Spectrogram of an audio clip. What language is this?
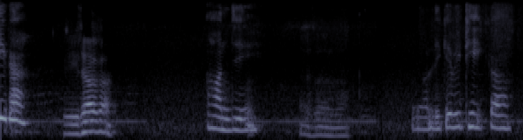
Punjabi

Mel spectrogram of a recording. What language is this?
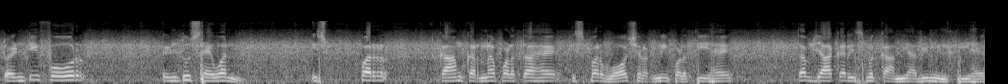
Urdu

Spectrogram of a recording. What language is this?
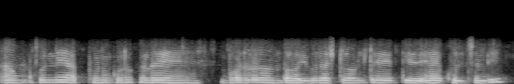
Odia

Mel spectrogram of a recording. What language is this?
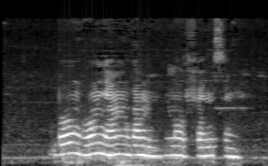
Medumba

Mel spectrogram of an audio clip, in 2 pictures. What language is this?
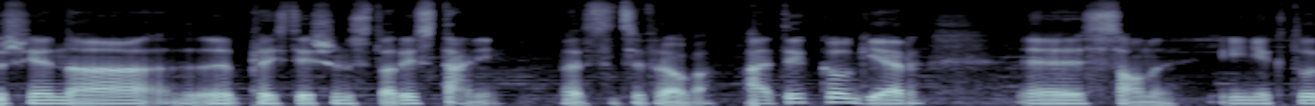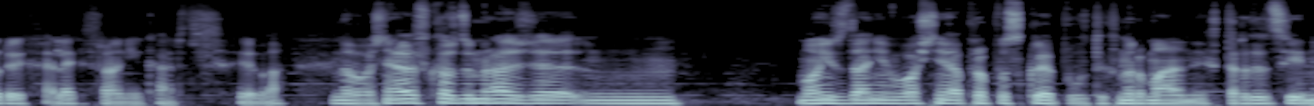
Polish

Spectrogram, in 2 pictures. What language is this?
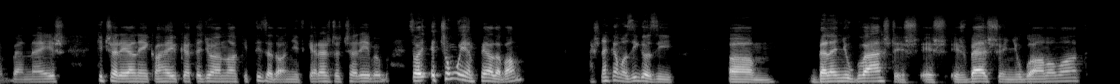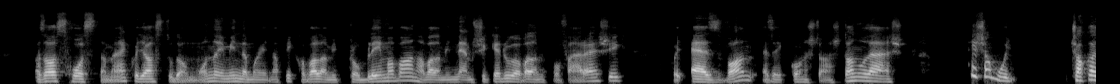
Hungarian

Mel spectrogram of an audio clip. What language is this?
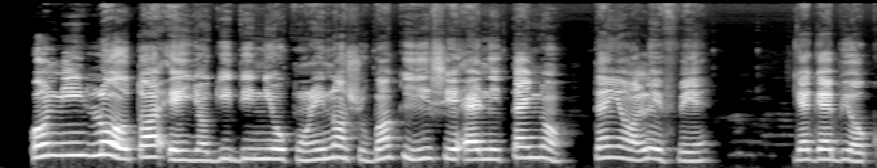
Yoruba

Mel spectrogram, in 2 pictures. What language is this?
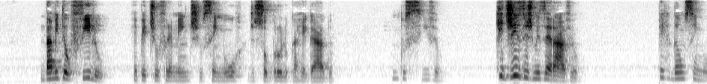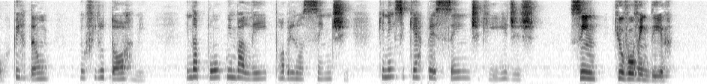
Portuguese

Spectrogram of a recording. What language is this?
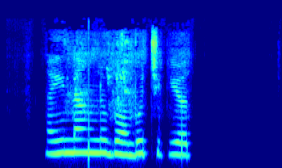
Balti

